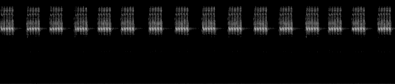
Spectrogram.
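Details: Night chorus of crickets captured live on a Sony PCM D100 recorder, giving shrill, evenly spaced chirps at close to four per second. A clean, unbroken rhythm with nothing else audible.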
